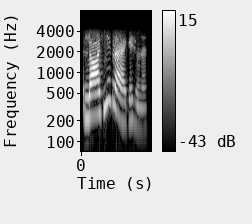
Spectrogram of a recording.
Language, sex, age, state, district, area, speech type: Dogri, female, 30-45, Jammu and Kashmir, Udhampur, urban, conversation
